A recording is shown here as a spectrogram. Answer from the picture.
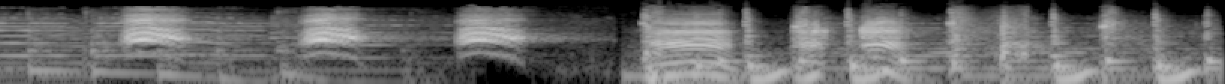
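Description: Three crow caws about half a second apart, then upbeat music with quick percussion strokes starting about two seconds in.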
